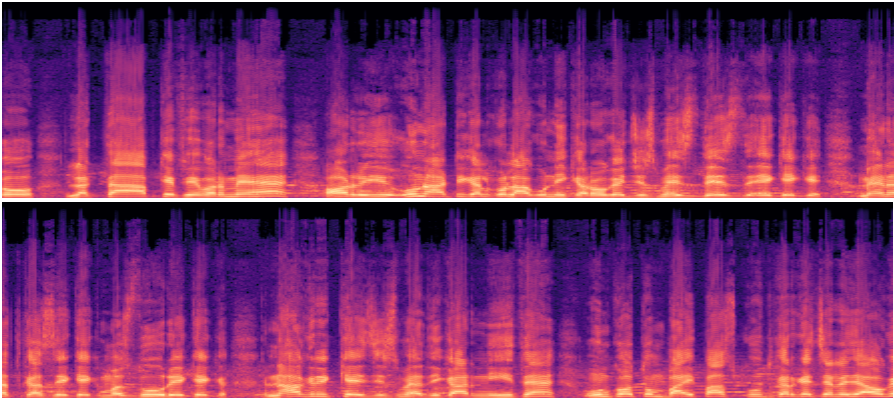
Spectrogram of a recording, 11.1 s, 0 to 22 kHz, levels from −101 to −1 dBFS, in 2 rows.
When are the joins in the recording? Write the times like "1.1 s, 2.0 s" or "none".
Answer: none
